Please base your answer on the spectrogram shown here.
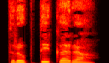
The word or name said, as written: ತೃಪ್ತಿಕರ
